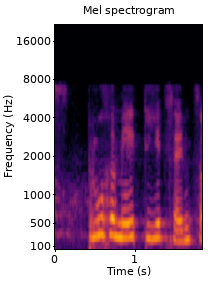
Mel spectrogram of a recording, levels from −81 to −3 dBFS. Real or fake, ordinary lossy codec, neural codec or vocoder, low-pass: fake; none; codec, 16 kHz, 1.1 kbps, Voila-Tokenizer; 7.2 kHz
